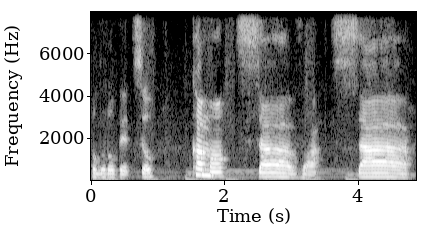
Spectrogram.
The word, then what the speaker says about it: ça: So that little accent under the C tells us that this word is going to be pronounced more like an S, okay, than a C, which tends to be like a K, more hard, right? So it's telling us soften it up a little bit, right?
